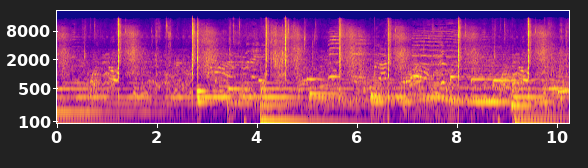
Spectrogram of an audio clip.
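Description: Long ceremonial whips cracked by the whip-crackers (kasakaruwo) leading a Sri Lankan perahera, a series of sharp cracks roughly once a second. The cracking announces the procession's approach and clears the way ahead of it.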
